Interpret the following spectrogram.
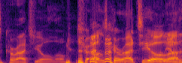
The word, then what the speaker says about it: Caracciolo: Excited, Charles, because I cannot pronounce it. Charles, tell us your name. It's Caracciolo.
